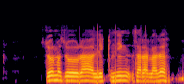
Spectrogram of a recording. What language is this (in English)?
Uzbek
